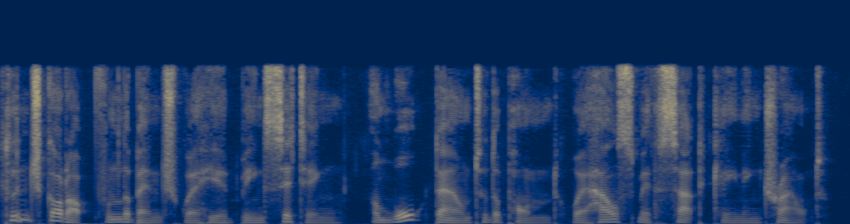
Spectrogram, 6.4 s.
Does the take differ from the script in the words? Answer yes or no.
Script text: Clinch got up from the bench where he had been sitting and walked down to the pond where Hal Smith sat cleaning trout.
no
